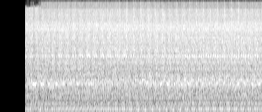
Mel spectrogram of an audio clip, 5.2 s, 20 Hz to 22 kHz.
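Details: Lexus IS200 after coolant loss and overheating, codes P0300, P0301, P0302, P2248, cylinder 3 coil already replaced: idle with an uneven, lumpy beat, seemingly on cylinders 1 and 2. A failed sniff test suggests a head gasket failure. Misfire at idle.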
